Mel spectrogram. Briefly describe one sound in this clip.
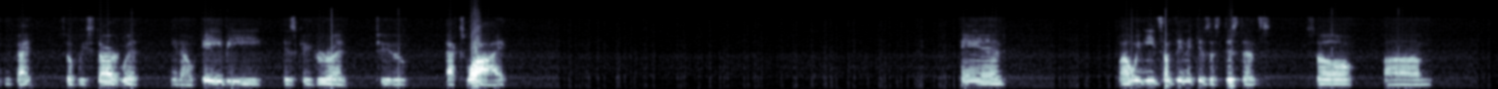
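A middle-aged man explains calmly through a close microphone, with long pauses.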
